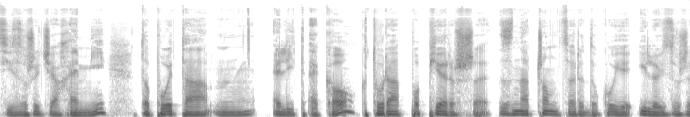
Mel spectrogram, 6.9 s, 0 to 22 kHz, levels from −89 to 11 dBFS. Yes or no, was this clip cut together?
yes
